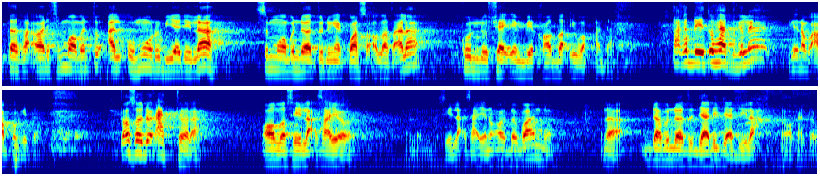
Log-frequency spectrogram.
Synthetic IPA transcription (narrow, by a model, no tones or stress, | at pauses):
kit̪afa̰ʔadisəmuabənt̪uʔalʔumuɾbijadɪlːah | səmuabəndət̪udəŋankuasaʔɑ̰lːɑht̪aʔala | kʊlːuʃajʔɪnbiqɑd̪ˤɑʔiwaqɑda̰m | t̪aʔkədɪt̪uɦɛt̪̚ɡəlɛkinaba̰ʔa̰pakit̪a̰ | t̪os̬ɔdakat̪əla̰h | ɑlːɑhsila̰ʔsa̰jə̰ | sḭla̰ʔsa̰jənɔʔkat̪əbanə | na̰dahbəndət̪̬ud͡ʒadid͡ʒa̰dḭla̰hnɔ̰ʔʔka̰t̪ə̰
